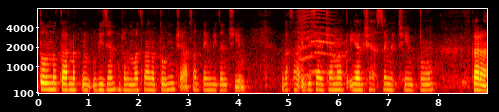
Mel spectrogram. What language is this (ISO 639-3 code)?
kas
